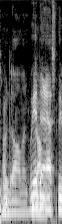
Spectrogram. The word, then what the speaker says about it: Mondawmin: Mondawmin, yeah, I think it's Mondawmin.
